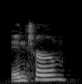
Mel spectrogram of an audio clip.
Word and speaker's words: interim: So it's like the Harkonnens got kicked off of Arrakis and there was like a little intern. Not saying that right. Interim family.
